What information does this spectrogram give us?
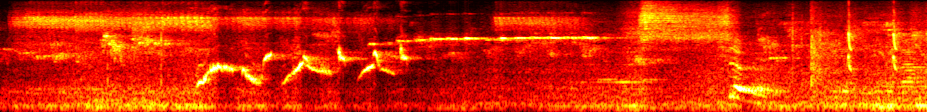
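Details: White-rumped shama, a kept songbird, giving a short series of rising whistled slurs repeated about four times, then a thin sustained high whistle and a lower dropping note, over a steady background hiss.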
